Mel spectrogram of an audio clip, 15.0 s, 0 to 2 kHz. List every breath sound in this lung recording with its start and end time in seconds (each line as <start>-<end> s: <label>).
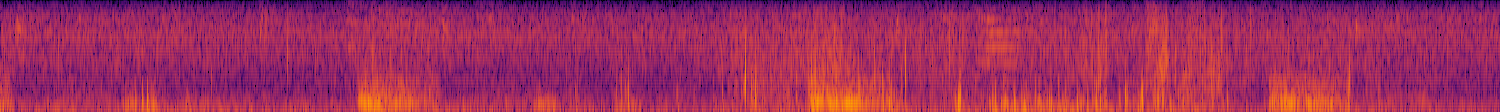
3.47-4.44 s: inhalation
8.06-9.12 s: inhalation
8.06-9.12 s: crackles
12.67-13.61 s: inhalation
